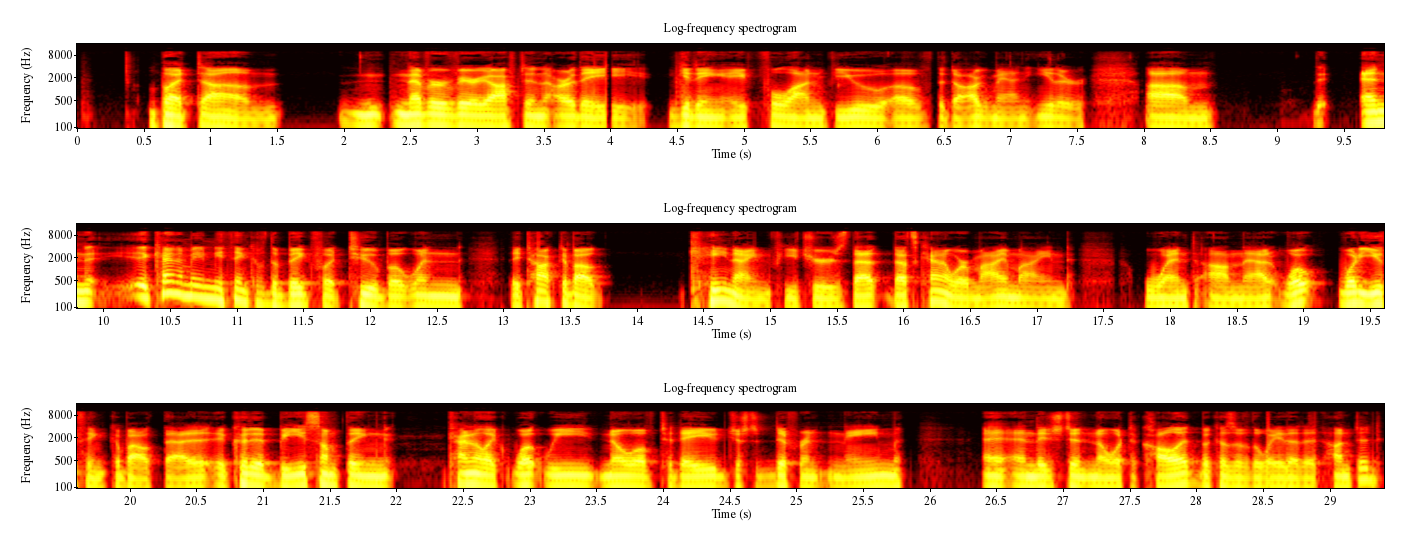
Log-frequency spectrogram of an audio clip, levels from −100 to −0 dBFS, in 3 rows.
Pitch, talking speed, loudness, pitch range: 95 Hz, 185 wpm, -19 LUFS, 90-105 Hz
